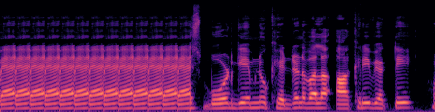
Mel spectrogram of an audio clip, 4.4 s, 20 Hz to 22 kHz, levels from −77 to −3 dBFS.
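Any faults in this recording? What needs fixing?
Broken-record loop, 0.0 to 1.90 s: the speech opens already caught in a loop, a fragment of about 0.15 s (147.51 ms) repeating exactly and back to back, 12 times, before normal playback resumes at "ਇਸ ਬੋਰਡ ਗੇਮ ਨੂੰ". This most likely comes from the player, encoder or stream stalling and resending the last piece it held, so whatever should have filled those first two seconds is lost and needs re-capturing or re-exporting from the source. To prevent it, detect stalls and output silence or drop frames rather than replaying stale buffer contents.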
